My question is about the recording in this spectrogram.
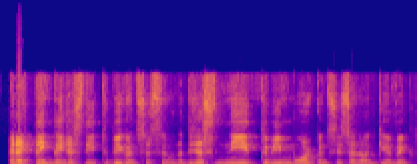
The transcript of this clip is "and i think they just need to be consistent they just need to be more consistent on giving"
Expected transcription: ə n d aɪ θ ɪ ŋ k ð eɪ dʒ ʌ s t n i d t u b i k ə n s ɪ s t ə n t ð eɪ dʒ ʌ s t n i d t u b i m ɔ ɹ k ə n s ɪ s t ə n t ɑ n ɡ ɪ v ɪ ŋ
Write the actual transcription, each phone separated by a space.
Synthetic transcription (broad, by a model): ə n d aɪ t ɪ ŋ k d eɪ dʒ ʌ s t n i d t u b i k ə n s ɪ s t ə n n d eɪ dʒ ʌ s t n i d t u b i m ɔ ɹ k ə n s ɪ s t ə n t ɑ n ɡ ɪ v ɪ ŋ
